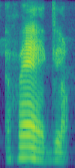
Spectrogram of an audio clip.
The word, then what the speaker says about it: règle: Here we have the E with the grave accent. So you have to pronounce it A. So it is règle, règle.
